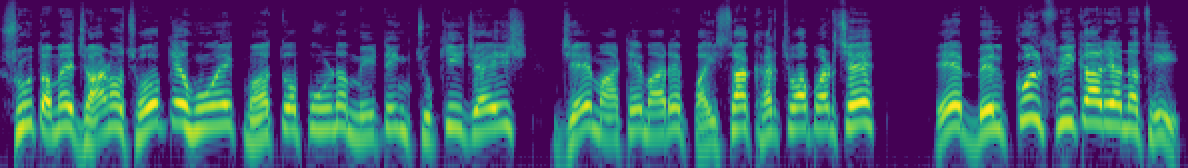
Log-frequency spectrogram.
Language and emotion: Gujarati, angry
